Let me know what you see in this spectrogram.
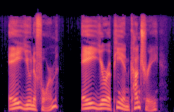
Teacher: it sounds like it starts with Y, which is a consonant sound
